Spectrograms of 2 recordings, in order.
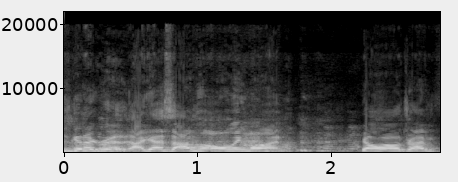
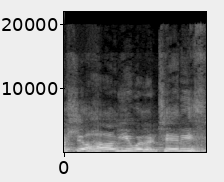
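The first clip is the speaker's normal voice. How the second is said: ordinary talk, nothing marked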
